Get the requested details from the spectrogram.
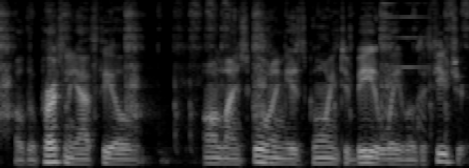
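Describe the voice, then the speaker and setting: A man's pitch varies in an ordinary way as noticeable background noise runs underneath. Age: 60s. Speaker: vlogger and art student. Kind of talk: personal monologue.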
